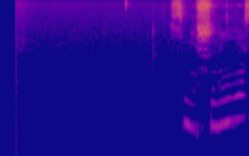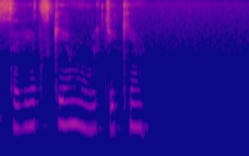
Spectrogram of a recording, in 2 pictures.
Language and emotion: Russian, neutral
